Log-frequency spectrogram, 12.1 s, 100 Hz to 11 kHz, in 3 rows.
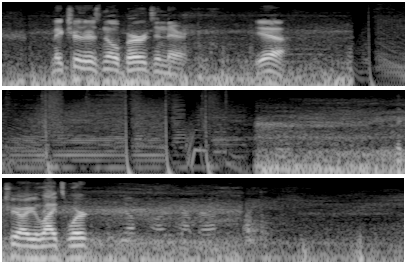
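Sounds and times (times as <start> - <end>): electronic background music: 0.0 - 12.0
steady low hum: 0.0 - 12.0.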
